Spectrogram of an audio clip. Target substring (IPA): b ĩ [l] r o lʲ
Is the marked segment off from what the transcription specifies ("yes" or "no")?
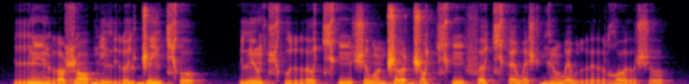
yes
